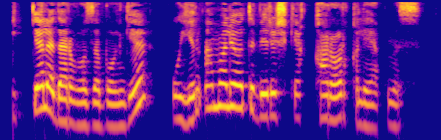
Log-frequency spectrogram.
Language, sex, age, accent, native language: Uzbek, female, 18-24, Navoiy, Uzbek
